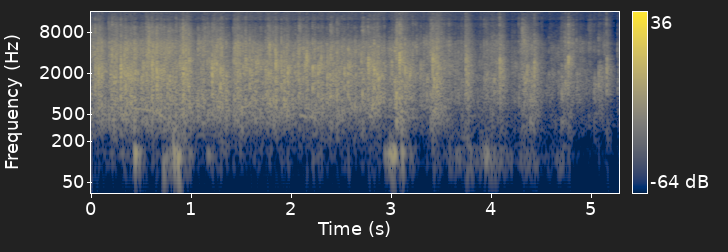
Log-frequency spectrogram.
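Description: A church audience applauds steadily after a prayer, for about five seconds, a dense wash of many hands clapping with a few sharper individual claps standing out, fading slightly toward the end.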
